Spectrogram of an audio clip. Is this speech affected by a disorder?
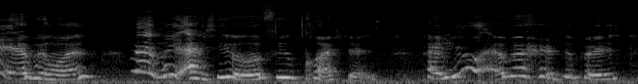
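Yes: cerebral palsy; frequent speech therapy.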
